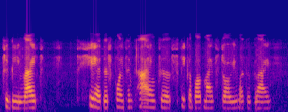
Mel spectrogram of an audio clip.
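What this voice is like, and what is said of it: Trinidadian accent with a lilt. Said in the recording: “we can tell that you're from Trinidad by the lovely lilt in your voice, which I'm sure all the listeners can hear.”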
